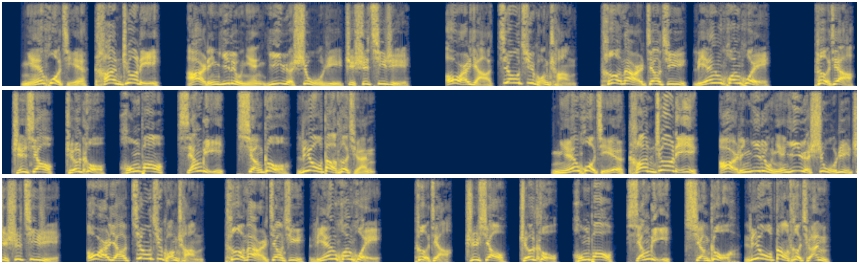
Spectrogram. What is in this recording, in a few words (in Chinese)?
男 促销; 特耐尔家居联欢惠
